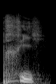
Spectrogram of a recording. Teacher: final s is not pronounced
